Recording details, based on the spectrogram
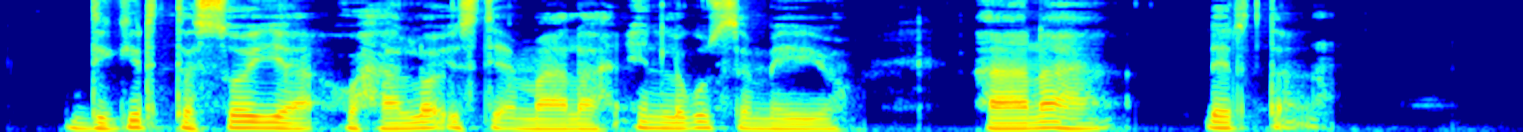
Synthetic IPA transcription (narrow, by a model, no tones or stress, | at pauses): d̪ɪɣɪrt̪ʰɐsɔːjɐwɑħɑːlɔːʔɪst̪ʰɪʕmaːlaːɪnlɐɣʊsɐmɛːjɔ | ʔaːnɐɦɐ | ɖɪrt̪ʰɐ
